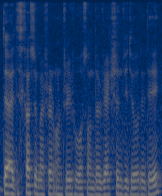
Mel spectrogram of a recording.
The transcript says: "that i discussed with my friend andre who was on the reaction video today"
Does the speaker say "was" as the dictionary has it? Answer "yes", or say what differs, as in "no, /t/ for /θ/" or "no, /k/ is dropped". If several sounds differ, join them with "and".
no, /s/ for /z/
